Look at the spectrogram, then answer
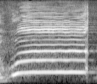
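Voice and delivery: very high mock what; son's high-pitched shocked what; shocked squeal.

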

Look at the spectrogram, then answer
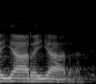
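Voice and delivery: yada as YAH-dah, stress on the first syllable; saying yada for the room. Shown as a demonstration. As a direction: lead the congregation saying yada, yada. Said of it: "Now say yada".

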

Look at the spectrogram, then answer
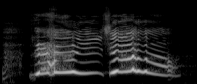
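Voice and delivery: imitating a crying toddler begging to shovel. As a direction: wail it like a three-year-old in full tears. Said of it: "she starts to cry, like, full".

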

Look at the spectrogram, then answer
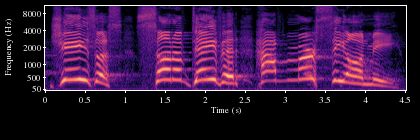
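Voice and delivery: loud desperate plea; crying out. Acted. Blind beggar crying out to Jesus, loud plea. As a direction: call out for mercy at full voice. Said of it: "he began to cry out".

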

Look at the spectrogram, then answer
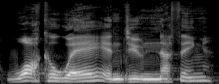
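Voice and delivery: loud pleading command; forceful warning. Real, not acted. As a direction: drive the warning home loudly.

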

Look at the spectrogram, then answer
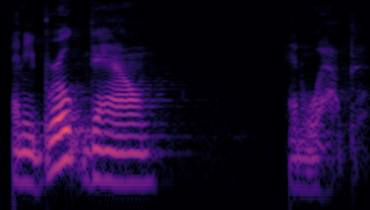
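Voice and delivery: very low, fading almost to a whisper; subdued, grave narration; hushed sorrowful telling. A narrator's reading. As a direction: drop away softly with long pauses. Peter breaks down in the story.

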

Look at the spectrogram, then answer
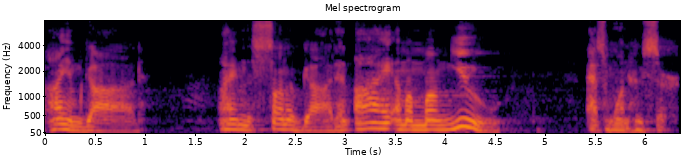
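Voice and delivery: soft, low, grave words; hushed declaration. Acted. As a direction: say it quietly and solemnly. Jesus declares himself among them.

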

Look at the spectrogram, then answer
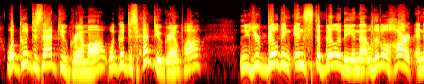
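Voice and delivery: preacher confronting grandma and grandpa; pointed rebuke. Real, not acted. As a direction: call them out directly.

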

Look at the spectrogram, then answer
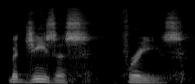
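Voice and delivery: low, soft and slow; slow it down and let it land softly; quiet, slow punchline; slow hushed contrast. Real, not acted. Preacher's slow hushed contrast line.

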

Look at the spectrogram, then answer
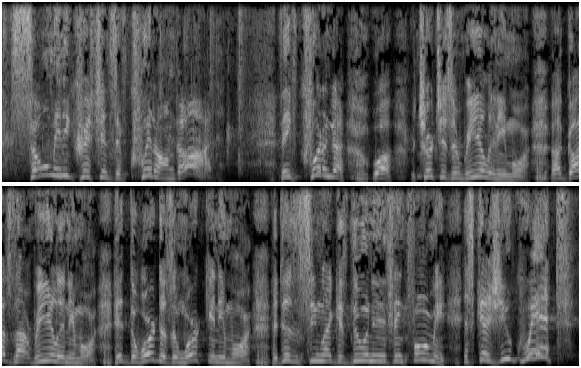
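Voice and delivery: loud, high, driving preaching; preaching at full force. Real, not acted. Preacher telling Christians not to quit, loud and high. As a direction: push it like a revival preacher.

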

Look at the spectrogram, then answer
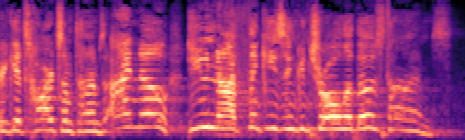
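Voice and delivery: high, loud, fervent preaching; preaching at full force. Acted. Pastor exhorting the congregation, high loud fervent preaching. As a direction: rouse the congregation to raise their hands.

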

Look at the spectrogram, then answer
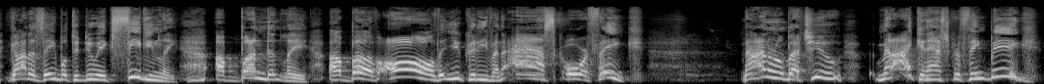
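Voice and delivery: rising sermon shout; full-force preaching. Real, not acted. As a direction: proclaim it to the whole church, building to a shout.

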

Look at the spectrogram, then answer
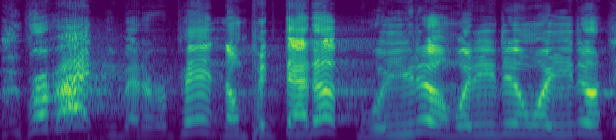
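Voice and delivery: high, loud scolding coach; angry hallway coach. Retold or imitated. Coach in a hallway scolding a student, loud. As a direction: yell like a coach catching a kid. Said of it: "a coach in a hallway going".

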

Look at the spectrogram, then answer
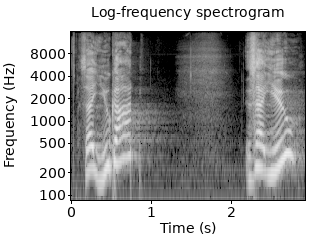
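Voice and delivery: soft, hesitant question with long pauses; quietly feeling it out, voice tipping upward; tentative asking. Retold or imitated. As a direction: act out a timid, unsure question to God. Acting out Saul's unsure question.

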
